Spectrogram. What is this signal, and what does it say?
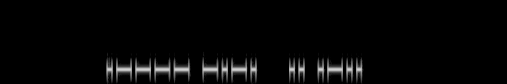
Morse code, heard as a keyed tone, about 25 wpm, 700 Hz. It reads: 1C IL
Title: Field Day Exchanges - 25wpm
